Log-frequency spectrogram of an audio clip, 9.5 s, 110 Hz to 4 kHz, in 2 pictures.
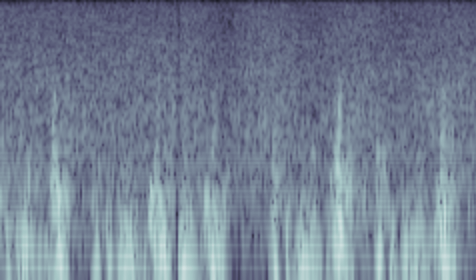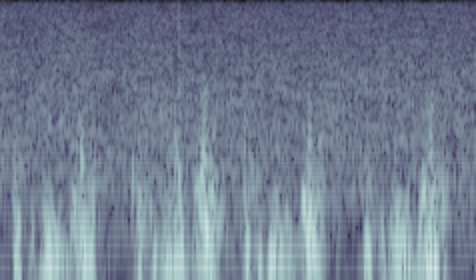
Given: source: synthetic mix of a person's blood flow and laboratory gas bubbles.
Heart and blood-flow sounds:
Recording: Doppler ultrasound of blood flow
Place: precordium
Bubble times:
6.04-6.25 s: bubbles
6.49-6.63 s: bubbles
From the record:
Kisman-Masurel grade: 111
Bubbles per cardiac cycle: 1 to 2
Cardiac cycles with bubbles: 1 to 10%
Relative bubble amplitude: barely perceptible (0.100 to 0.250)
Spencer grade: 1 (occasional bubble signal discernible with the cardiac motion signal, with majority of cardiac periods free of bubbles)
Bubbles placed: only in the low amplitude regions of the cardiac cycle

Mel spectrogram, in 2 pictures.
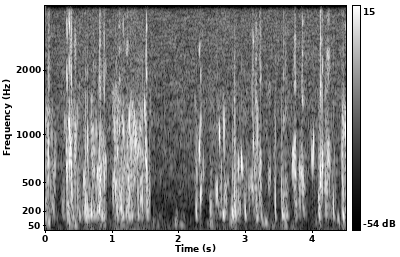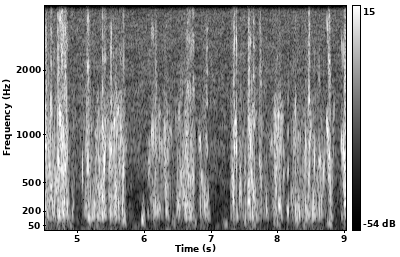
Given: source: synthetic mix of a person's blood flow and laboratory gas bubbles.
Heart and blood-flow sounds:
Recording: Doppler ultrasound of blood flow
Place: precordium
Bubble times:
0.00-0.17 s: bubbles
0.22-0.94 s: bubbles
0.98-1.59 s: bubbles
2.23-2.41 s: bubbles
2.45-3.25 s: bubbles
3.33-3.39 s: bubbles
3.42-4.37 s: bubbles
4.45-4.97 s: bubbles
5.04-5.74 s: bubbles
6.03-7.00 s: bubbles
7.28-8.86 s: bubbles
8.92-9.04 s: bubbles
From the record:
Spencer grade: 4 (maximum detectable bubble signal sounding continuously throughout systole and diastole of every cardiac period, and overriding the amplitude of the normal cardiac signals)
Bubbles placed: anywhere in the cardiac cycle

